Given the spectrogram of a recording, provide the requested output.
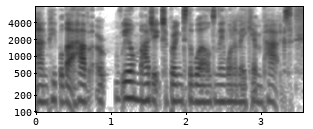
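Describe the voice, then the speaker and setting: On a very clean recording with a silent background, a woman speaks at a very deep, low pitch. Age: 20s. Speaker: voice coach. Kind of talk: podcast interview. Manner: fast.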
